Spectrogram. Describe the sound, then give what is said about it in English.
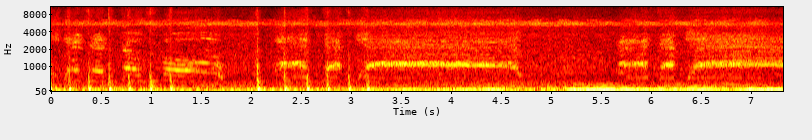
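A woman yells and screams on the phone in drawn-out, muffled bursts while sitting in her car with the windows up, over a steady low rumble of engine hum. “This crazy lady is sitting in her car, windows up, screaming on the phone.”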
